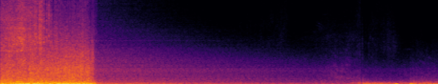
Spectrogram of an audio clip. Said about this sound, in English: And then, the disruptor cannon fired again. The whole bulkhead blew apart, and the corridor opened up to space.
